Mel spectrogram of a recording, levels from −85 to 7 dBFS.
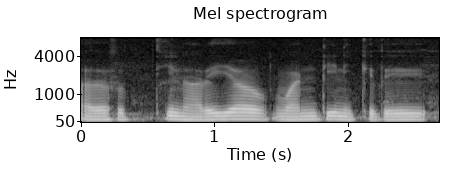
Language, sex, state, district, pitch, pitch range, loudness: Tamil, male, Tamil Nadu, Kanyakumari, 110 Hz, 105-115 Hz, -15 LUFS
